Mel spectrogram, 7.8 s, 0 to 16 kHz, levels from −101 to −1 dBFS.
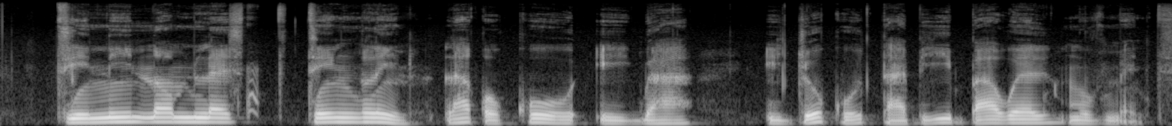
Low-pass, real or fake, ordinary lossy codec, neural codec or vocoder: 14.4 kHz; real; none; none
